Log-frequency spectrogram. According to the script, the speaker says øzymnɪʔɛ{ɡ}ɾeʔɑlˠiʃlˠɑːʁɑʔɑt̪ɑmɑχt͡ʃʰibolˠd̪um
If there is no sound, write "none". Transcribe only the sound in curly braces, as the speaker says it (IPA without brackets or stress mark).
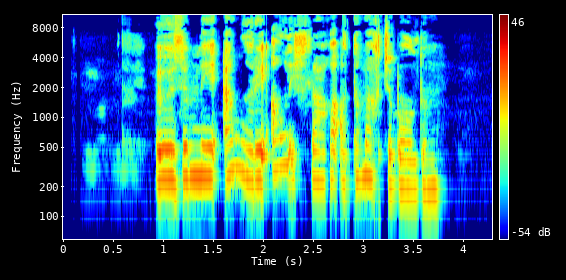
ŋ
